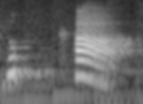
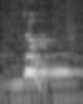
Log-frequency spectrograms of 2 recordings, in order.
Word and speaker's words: Dukkha: For example, Dukkha. It is not Duk.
